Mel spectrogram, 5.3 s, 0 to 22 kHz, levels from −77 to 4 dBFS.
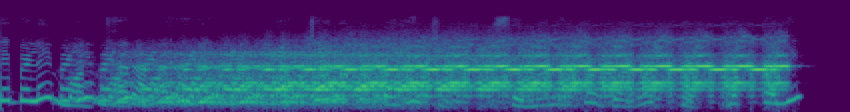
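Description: From 0.32 s to 5.14 s, a feedback howl builds near 2 kHz, with the loop repeating about every 300 ms and the howl peaking around 12 dB above speech, as the microphone-loudspeaker loop keeps gaining.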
